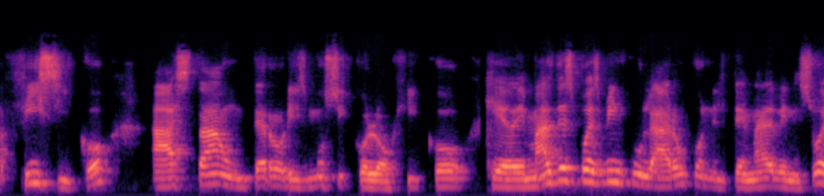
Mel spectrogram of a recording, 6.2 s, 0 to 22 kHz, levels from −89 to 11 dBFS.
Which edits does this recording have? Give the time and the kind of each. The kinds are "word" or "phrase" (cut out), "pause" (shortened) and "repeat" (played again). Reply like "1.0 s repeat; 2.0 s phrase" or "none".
3.6 s word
